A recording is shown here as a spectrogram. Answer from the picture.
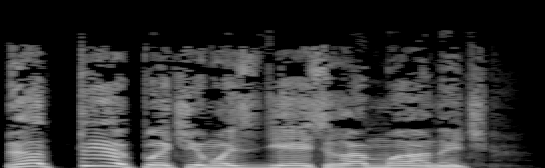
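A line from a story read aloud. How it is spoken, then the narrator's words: Sudden bark. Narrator (Russian): вдруг рявкнул на самого босса Чингис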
